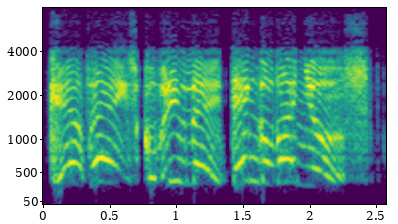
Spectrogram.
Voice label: aircraft damaged, mood med, speech; War Thunder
